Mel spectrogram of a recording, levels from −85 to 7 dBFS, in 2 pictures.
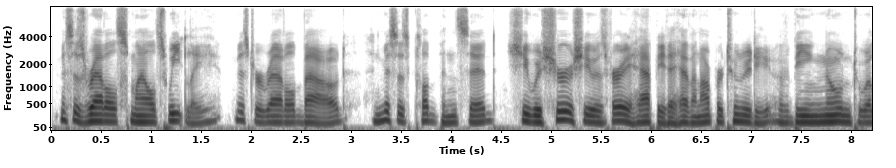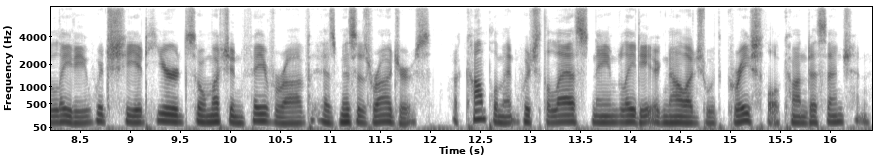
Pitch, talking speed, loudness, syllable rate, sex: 125 Hz, 185 wpm, -19 LUFS, 5.0 syllables/s, male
